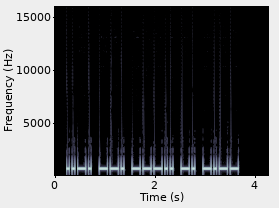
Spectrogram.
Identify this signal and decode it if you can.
Morse code, heard as a keyed tone, about 22 wpm, 700 Hz. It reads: FG8NY
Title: Call Signs Repeated 2x - 22wpm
